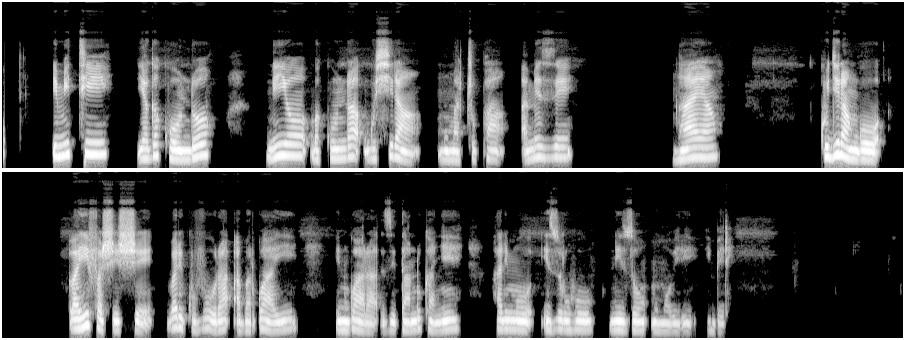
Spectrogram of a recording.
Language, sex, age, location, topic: Kinyarwanda, female, 25-35, Kigali, health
